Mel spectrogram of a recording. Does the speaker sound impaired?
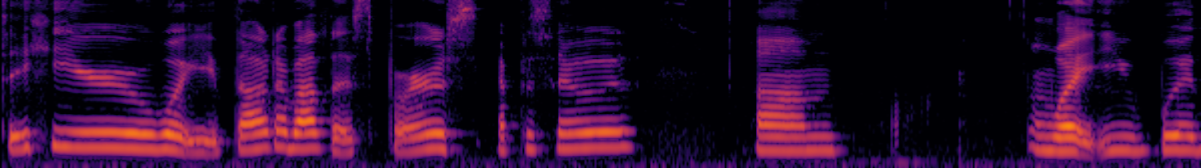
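Yes: Friedreich's ataxia; diagnosed at age 8, spinal fusion at 17, wheelchair user, legs do not work, rapid side-to-side eye movements; about 24 years since diagnosis, age 32; spits when talking or laughing.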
